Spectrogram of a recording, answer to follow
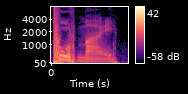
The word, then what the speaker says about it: turmae: So what happens according to Livy is that the wall Seleucid right wing charges the Roman turmae, in pronunciatio restituta, otherwise turmae if you prefer.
